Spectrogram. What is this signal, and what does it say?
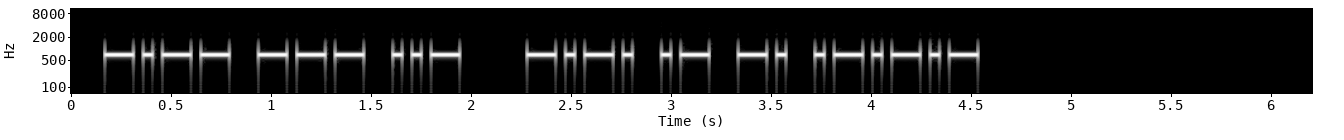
Morse code, heard as a keyed tone, about 25 wpm, 700 Hz. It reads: YOU CAN.
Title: Sentences from Top 1200 Words 25wpm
